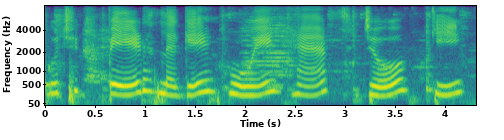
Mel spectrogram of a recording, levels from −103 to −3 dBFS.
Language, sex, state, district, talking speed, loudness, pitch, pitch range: Hindi, female, Punjab, Pathankot, 85 wpm, -14 LUFS, 265 Hz, 240-305 Hz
